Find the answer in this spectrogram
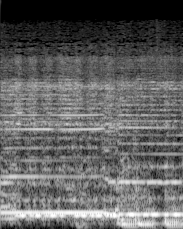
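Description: A live grunge band playing an instrumental passage with no vocals: an electric guitar holds one long, steady note. About three-quarters of the way through, low, evenly repeated bass notes come in under it.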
